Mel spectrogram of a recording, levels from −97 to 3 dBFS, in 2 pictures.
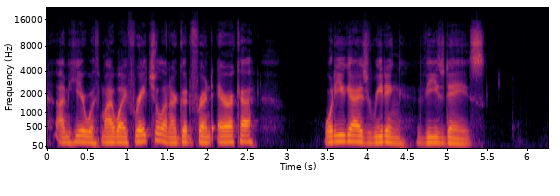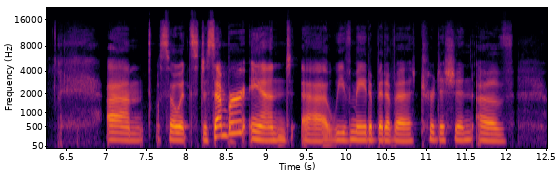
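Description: A recording of speech with no audible technical faults anywhere in the signal.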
